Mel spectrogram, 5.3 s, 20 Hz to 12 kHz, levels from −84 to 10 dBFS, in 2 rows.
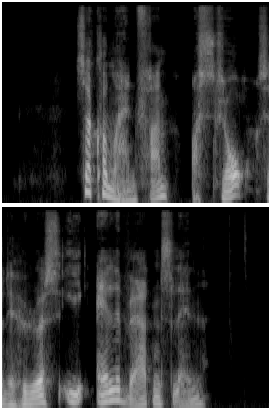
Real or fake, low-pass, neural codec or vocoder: fake; 10.8 kHz; codec, 24 kHz, 1 kbps, SNAC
